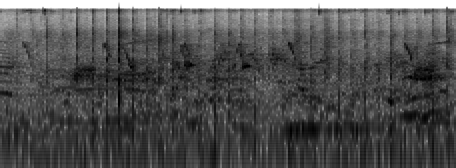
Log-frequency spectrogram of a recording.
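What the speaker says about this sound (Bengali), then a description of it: "পায়রা ভয়েতে উড়ে গিয়েছিল দেখো" Frightened home pigeons flap and take off after a cat climbs nearby, making repeated fluttering bursts of wings with faint chirps, heard moderately close against low background noise.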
